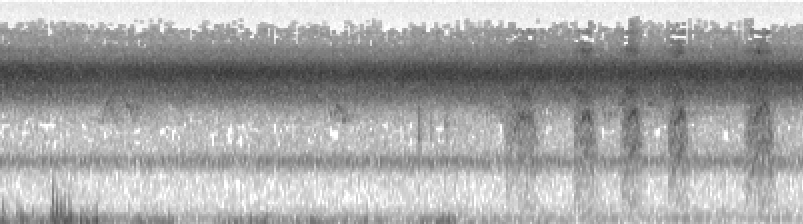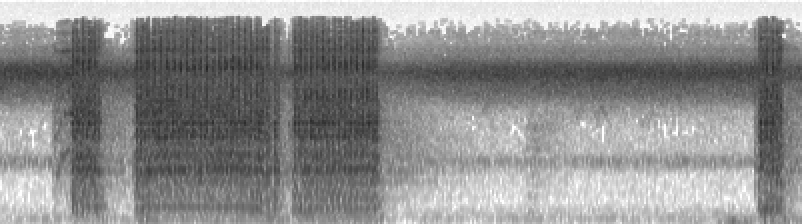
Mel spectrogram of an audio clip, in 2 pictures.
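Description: A cordless power driver runs in bursts as he fastens the wooden rafters: a short blip, then a run of about a second and a half and another of about half a second, with two short blips near the end.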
